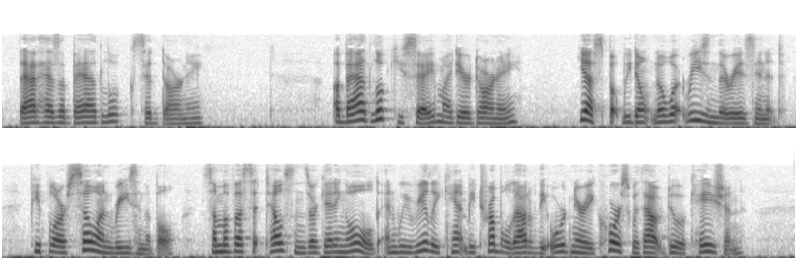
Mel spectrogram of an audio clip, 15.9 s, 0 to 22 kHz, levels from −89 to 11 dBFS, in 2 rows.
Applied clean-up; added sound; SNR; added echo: none; none; none; none.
